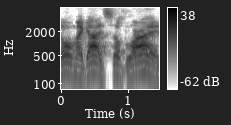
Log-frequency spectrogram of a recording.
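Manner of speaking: joking, mock gushing, overblown. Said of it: "so you would say it like a joke".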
